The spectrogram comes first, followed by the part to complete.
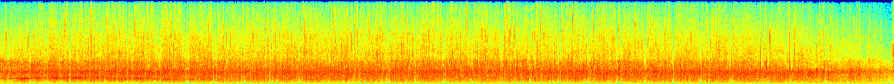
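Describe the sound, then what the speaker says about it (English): Sustained audience applause at a school Christmas concert, a dense, even roar of many hands clapping in a hall, loud and steady throughout with no talking over it. "So you can clap."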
